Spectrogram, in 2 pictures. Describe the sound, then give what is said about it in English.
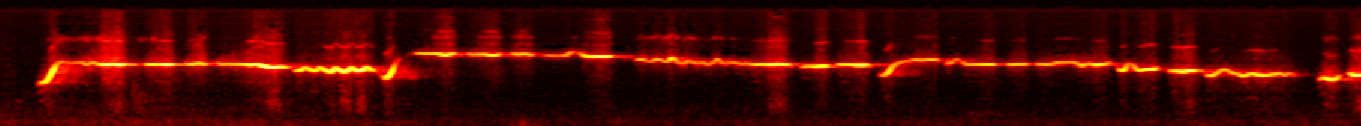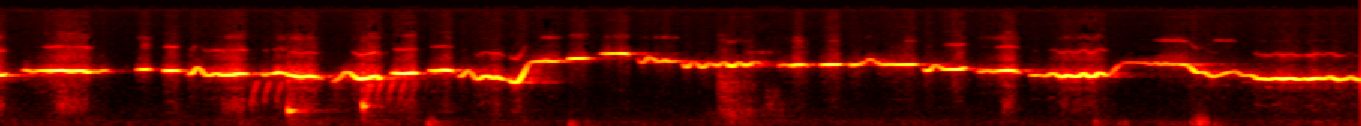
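A person whistles the waltz tune Waltzing Matilda solo, a continuous, clear melody with the pure tone stepping up and down between notes in a steady, lilting phrase, fairly loud with no talking. “This is Waltzing Matilda, and this is for my Australian whistlers.”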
